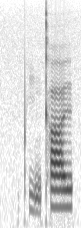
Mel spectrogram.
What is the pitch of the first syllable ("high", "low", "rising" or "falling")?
low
